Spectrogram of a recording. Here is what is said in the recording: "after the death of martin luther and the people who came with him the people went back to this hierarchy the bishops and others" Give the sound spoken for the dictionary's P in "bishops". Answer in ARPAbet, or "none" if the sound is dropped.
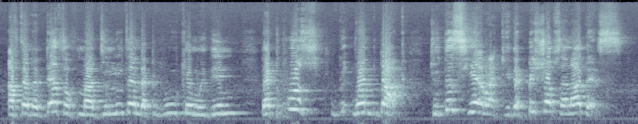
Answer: P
